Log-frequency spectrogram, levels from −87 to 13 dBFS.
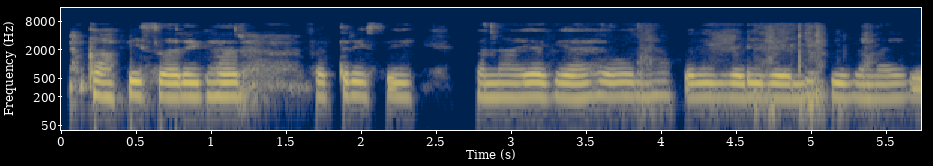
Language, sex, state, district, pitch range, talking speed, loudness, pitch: Hindi, female, Bihar, Supaul, 190-200 Hz, 190 wpm, -15 LUFS, 195 Hz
